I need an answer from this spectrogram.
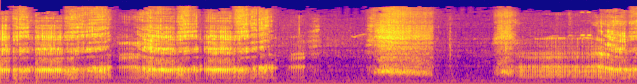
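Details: Impala calling with a series of harsh, roaring bursts in rich harmonic stacks, some drawn out about a second, with short pauses between, over a steady low hum.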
